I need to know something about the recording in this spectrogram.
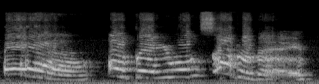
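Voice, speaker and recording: A woman's voice: high-pitched, very animated, takes it slowly, fairly bright tone, poor audio. A woman reading a sweet 1940s radio ingenue part on a video call. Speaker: cast member in a comedic radio play reading.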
